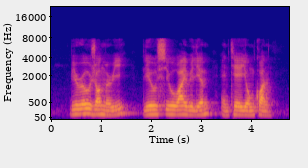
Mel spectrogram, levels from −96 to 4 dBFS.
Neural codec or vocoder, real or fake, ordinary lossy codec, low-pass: none; real; none; none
